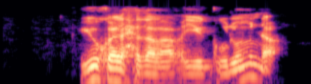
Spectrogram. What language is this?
Kabyle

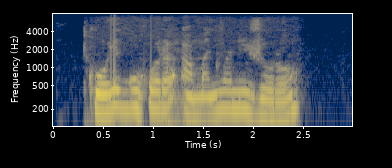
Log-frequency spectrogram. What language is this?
Kinyarwanda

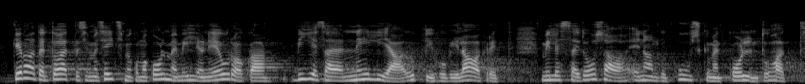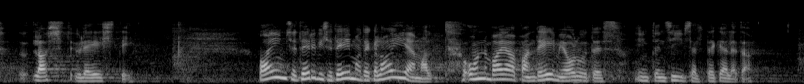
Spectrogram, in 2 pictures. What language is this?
Estonian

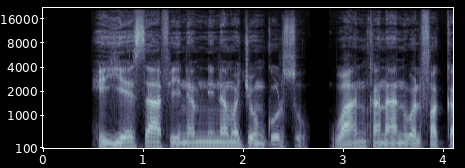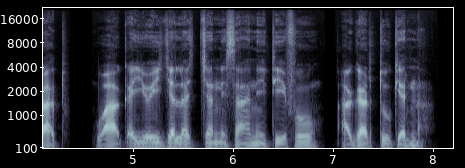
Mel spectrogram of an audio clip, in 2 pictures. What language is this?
Oromo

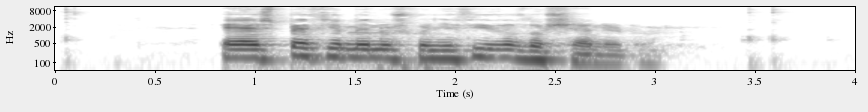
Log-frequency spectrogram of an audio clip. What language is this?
Galician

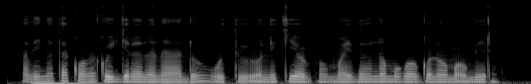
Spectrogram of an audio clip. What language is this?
Kikuyu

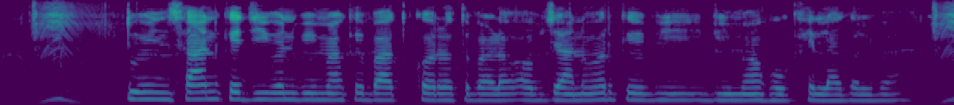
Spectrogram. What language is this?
Bhojpuri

